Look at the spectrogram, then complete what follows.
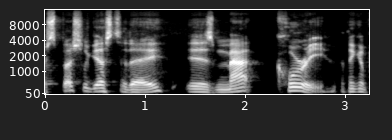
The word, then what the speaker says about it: Khoury: be us our special guest today is Matt Cory I think I'm pronouncing your last name correctly right yeah you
